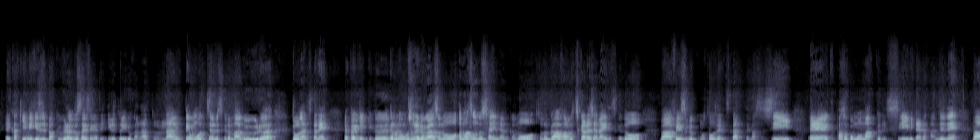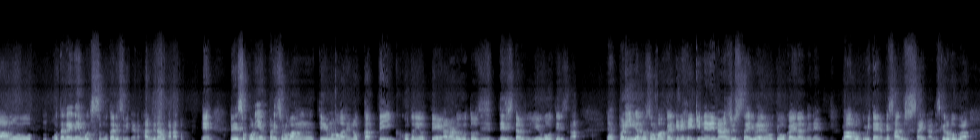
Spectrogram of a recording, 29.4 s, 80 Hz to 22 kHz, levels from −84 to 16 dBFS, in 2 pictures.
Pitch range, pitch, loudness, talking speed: 125-180 Hz, 150 Hz, -21 LUFS, 540 characters per minute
